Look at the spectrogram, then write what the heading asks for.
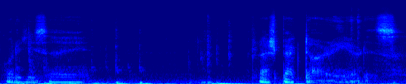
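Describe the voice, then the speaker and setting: A man's voice: mid-range voice, fairly even intonation, unhurried, vocal fry, in a whisper. A man casually thinking aloud in fragments as he works as an audio editor. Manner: muttering to self in fragments. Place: at a computer workstation. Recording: faint noise, keyboard and mouse clicks.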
